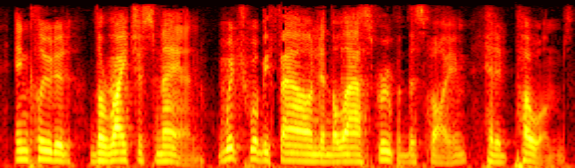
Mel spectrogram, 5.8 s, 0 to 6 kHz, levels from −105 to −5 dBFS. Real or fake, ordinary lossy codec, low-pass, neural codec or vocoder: real; AAC, 24 kbps; 5.4 kHz; none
